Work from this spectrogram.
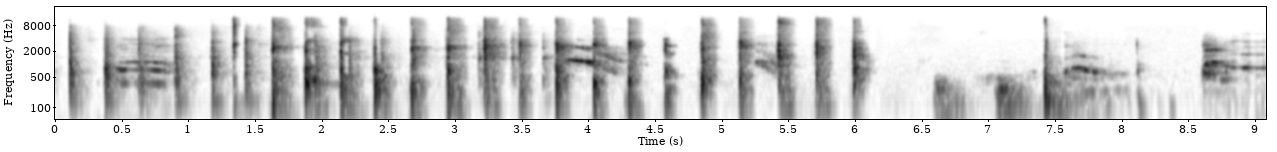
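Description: An audience at a morning plan meeting claps in a burst of sharp, evenly spaced hand claps that are loud and close, then tapers off into scattered claps and quiet.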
